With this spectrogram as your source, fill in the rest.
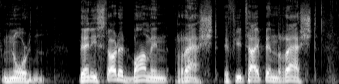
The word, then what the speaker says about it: Rasht: R-A-S-H-T. He's got a summer Iran. place Iran. there. He knows how to spell it.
